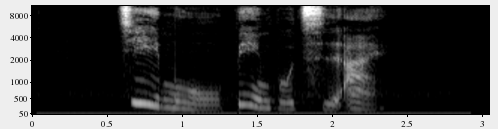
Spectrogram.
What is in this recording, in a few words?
Mandarin Chinese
